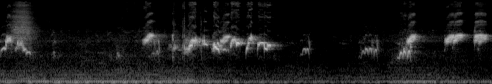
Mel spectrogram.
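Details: Caged red-whiskered bulbul on a partly sunny day, dueling in song with a phone recording. Quick rolling whistled phrases and sharp chirps sound over a constant low hum.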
